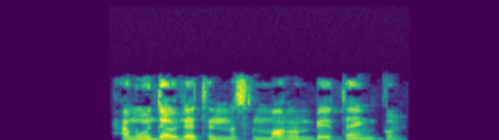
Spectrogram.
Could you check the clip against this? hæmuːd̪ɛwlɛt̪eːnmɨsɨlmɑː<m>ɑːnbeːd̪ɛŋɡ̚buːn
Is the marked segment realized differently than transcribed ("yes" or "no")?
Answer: yes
